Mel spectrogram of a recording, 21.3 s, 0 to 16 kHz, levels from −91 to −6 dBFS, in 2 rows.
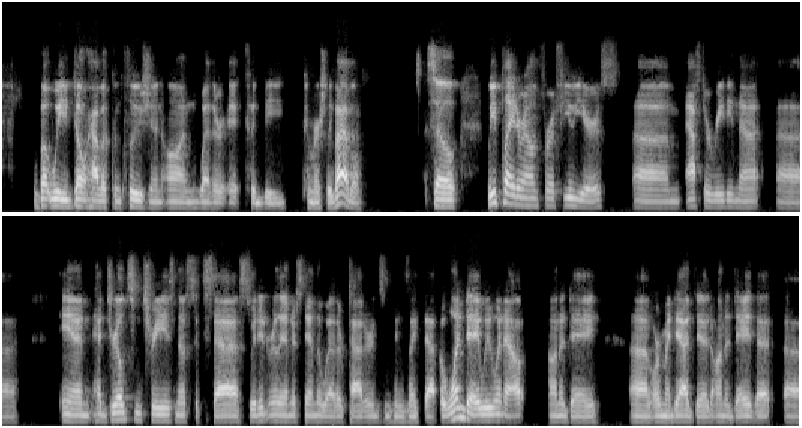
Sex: male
